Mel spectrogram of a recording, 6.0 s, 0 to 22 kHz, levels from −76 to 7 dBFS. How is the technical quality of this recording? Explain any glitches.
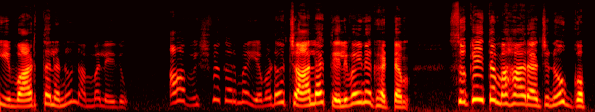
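There's one glitch worth flagging: automatic gain rising, from 0.85 to 2.88 s. Around half a second in, the talker seems to drift away from the mic and the input drops by about 17 dB. The automatic gain control notices the quieter signal and slowly turns itself up by about 4 dB over those two seconds. Because it boosts everything, the voice and the room noise swell together. Near 2.5 s the talker shifts again.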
